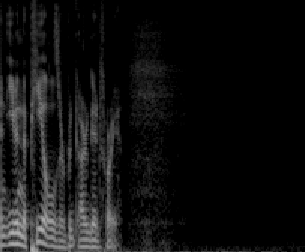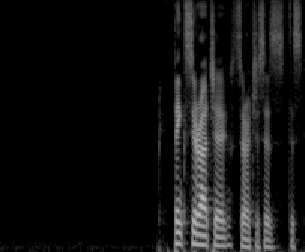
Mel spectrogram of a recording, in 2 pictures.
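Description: A middle-aged man speaks calmly and closely into a microphone, pausing between phrases.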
